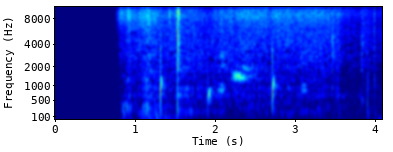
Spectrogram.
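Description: Three faint, short rising plops like water drops, a little under a second apart, with a few sharp clicks in between.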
